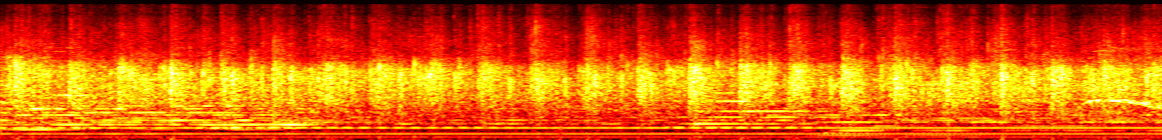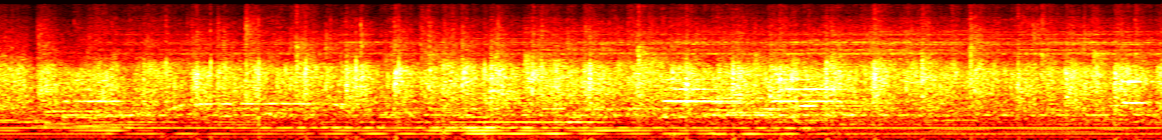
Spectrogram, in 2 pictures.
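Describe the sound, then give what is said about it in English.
A church audience claps to the Lord steadily for over twenty seconds, a dense, continuous wash of many hands with an even loudness, while a sustained low musical drone and faint tones sit underneath. “Oh, let's keep clapping, let's keep clapping, let's keep clapping.”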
